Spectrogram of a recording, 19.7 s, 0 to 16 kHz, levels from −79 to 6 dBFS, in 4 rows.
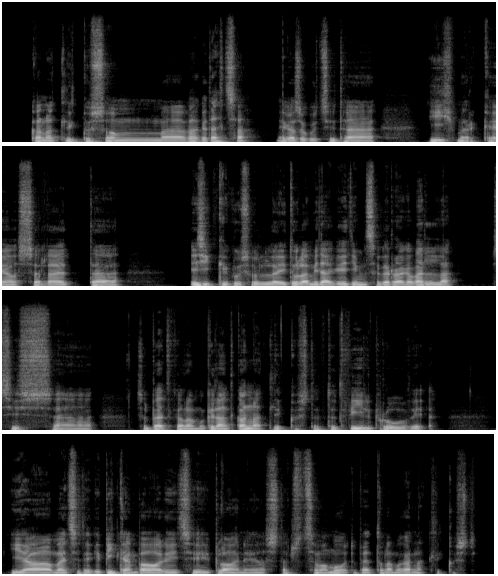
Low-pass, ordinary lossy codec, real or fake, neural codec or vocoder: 14.4 kHz; none; real; none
